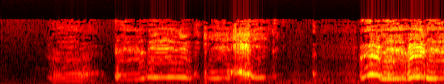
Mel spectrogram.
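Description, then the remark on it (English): A mother coughs, spits and clears her throat in several loud, rasping bursts, with a short pause before a final heavy, phlegmy cough. “Mum, Mum's coughing. Mum's spitting.”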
